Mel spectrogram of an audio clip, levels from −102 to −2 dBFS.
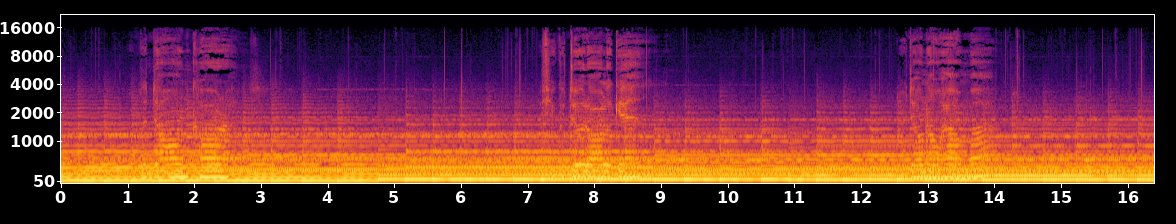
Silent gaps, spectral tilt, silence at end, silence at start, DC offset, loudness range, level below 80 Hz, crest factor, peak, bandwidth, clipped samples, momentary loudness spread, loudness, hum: none; -10 dB/octave; 0 s; 0 s; under 0.1%; 1 LU; -20 dBFS; 10 dB; 0 dBFS; 9.4 kHz; under 0.1%; 2 LU; -13 LUFS; none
